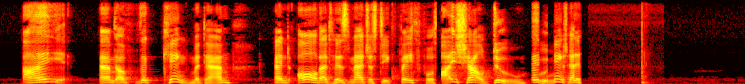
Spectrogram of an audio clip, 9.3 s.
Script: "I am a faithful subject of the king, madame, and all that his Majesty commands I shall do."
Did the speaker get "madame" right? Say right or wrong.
right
